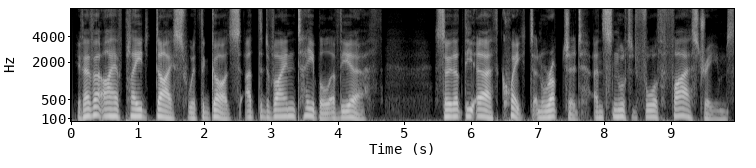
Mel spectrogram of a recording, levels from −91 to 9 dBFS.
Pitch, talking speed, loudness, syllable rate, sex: 115 Hz, 170 wpm, -19 LUFS, 4.1 syllables/s, male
